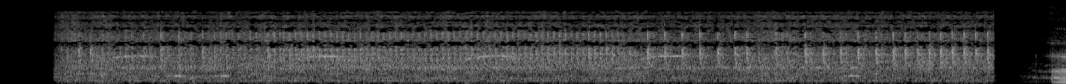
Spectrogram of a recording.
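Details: Saris H3 bike trainer bought Dec 2019, knocking started after 800-900 miles: a steady whir with an uneven "woodpecker" knocking from a stretched drive belt; fixed with a new belt and belt conditioner.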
